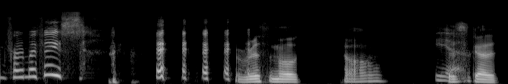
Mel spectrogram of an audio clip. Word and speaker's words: erythritol: Erythritol.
